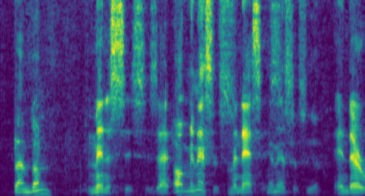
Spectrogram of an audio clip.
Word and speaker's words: Meneses: Oh, Meneses.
